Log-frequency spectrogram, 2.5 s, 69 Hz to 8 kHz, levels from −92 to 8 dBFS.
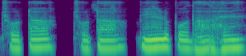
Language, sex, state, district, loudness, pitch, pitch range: Hindi, male, Chhattisgarh, Sarguja, -21 LUFS, 135 Hz, 130-140 Hz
